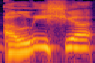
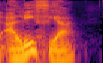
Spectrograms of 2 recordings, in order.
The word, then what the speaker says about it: Alicia: So, yes, the movie is The Crush, starring Alicia Silverstone. Yeah, I know you guys say Alicia. We say Alicia. that's the pronunciation over here.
